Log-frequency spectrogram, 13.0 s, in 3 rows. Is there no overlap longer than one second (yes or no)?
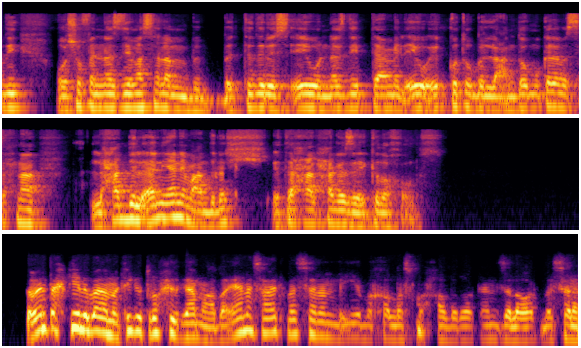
yes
